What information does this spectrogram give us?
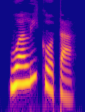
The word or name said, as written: wali kota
